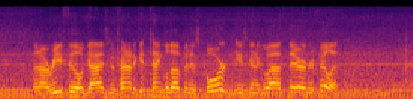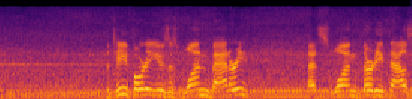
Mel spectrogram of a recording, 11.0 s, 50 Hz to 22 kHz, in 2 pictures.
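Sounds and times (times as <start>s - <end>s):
generator engine running: 0.0s - 11.0s.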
